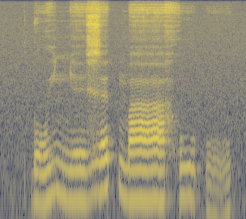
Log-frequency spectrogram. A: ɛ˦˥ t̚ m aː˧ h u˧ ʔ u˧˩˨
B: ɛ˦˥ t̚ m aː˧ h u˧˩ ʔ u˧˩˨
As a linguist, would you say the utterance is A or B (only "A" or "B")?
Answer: A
